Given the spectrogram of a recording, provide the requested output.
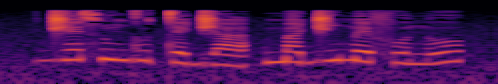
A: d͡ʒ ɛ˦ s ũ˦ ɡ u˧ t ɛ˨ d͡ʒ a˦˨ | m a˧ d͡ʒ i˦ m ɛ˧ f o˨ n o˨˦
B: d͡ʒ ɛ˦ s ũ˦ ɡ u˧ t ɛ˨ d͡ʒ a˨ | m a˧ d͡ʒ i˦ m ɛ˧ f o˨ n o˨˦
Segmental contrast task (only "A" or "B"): B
